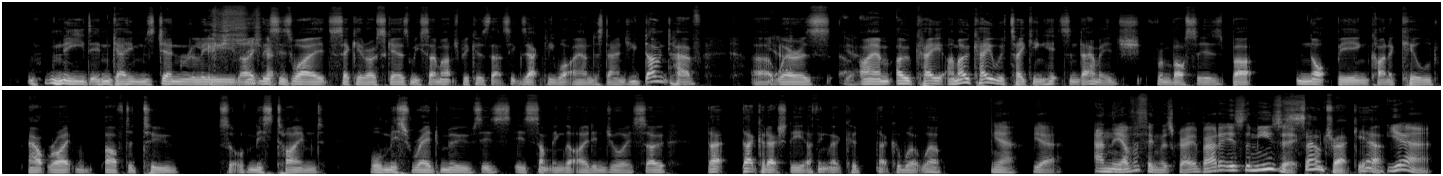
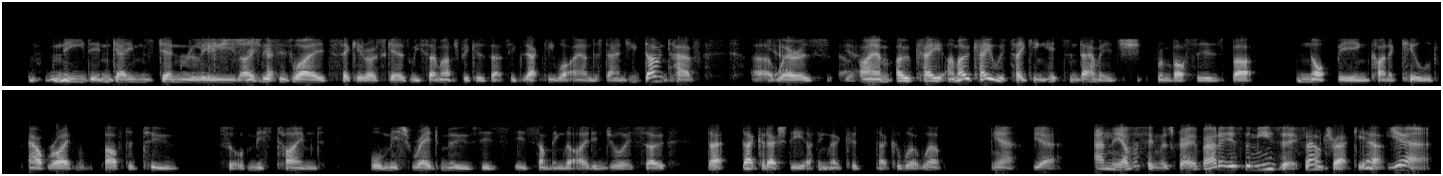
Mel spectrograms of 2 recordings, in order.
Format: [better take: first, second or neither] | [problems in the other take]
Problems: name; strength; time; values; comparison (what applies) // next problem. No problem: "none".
first | phone-call audio; nothing above 3.5 kHz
